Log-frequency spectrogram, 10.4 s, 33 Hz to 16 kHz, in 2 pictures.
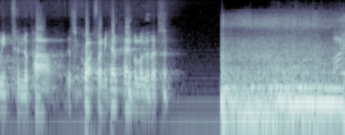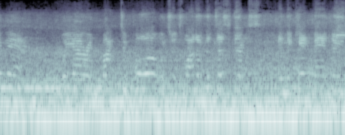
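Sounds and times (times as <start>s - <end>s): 
speech: 0.0s - 2.7s, 8.3s - 10.3s
dense road traffic roar of engines: 3.3s - 10.3s.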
